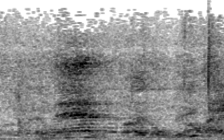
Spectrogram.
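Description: Men's voices with a drawn-out, wavering call or laugh, over a low steady hum.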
